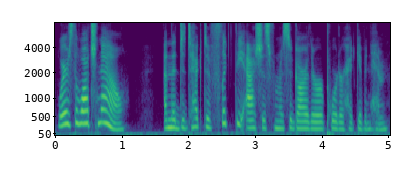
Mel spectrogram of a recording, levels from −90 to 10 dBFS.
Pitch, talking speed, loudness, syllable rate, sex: 215 Hz, 215 wpm, -19 LUFS, 6.3 syllables/s, female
